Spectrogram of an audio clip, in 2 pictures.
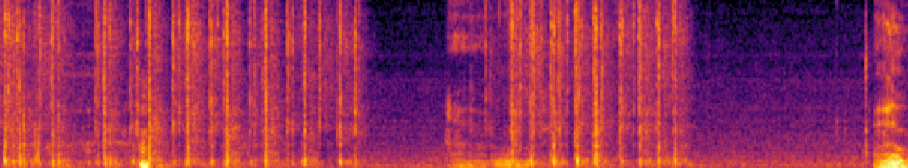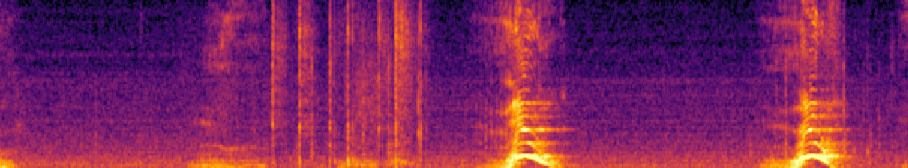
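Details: Poodle puppy giving two short, high, arching yaps about two seconds apart near the end, after a stretch of rapid clicking or tapping and a few softer, muffled sounds indoors.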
